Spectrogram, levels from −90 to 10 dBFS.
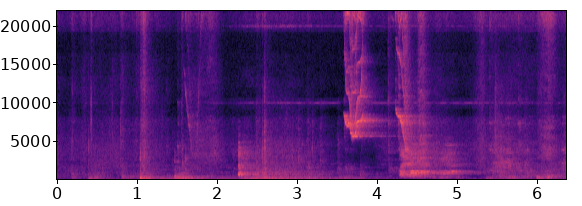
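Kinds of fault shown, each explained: Block size mismatch (padded): From 0.53 to 1.39 s, blocks arrive short and are topped up with zeros. The repeated gaps buzz at 86.1 Hz, which fits a 512-sample read buffer. The sound runs at 0.938 times speed, with pitch near normal.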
